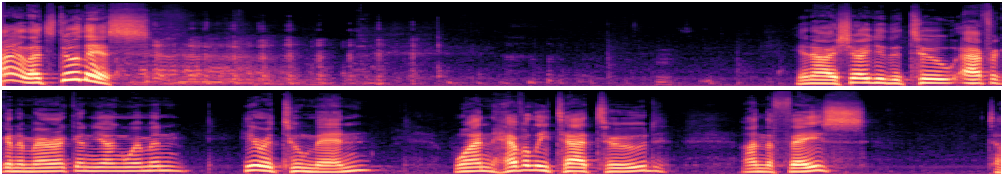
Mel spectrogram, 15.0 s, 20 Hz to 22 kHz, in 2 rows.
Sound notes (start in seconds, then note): 1.0 laughter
